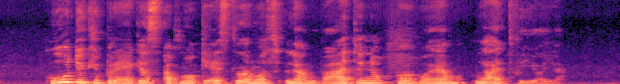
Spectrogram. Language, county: Lithuanian, Panevėžys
